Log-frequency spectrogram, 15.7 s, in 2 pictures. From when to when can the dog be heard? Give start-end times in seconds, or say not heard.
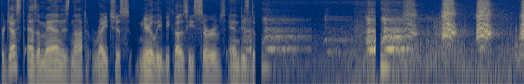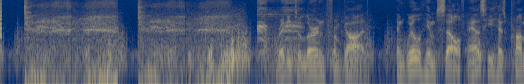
3.5-6.2.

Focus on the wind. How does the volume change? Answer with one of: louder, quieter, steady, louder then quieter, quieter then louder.
louder then quieter.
